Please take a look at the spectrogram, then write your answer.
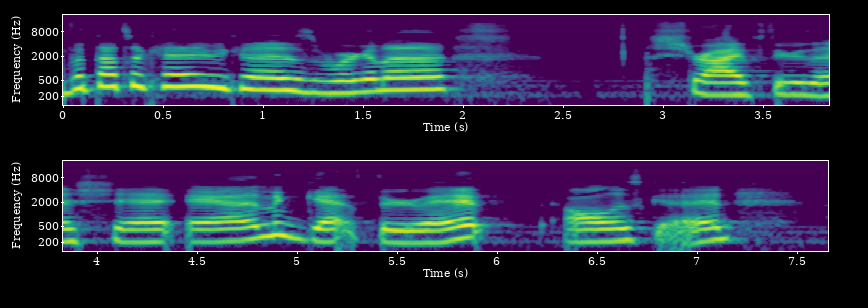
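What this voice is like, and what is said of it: Raspy, congested voice. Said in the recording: “now I got a stuffy nose ... my voice sounds raspy or wild or weird”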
